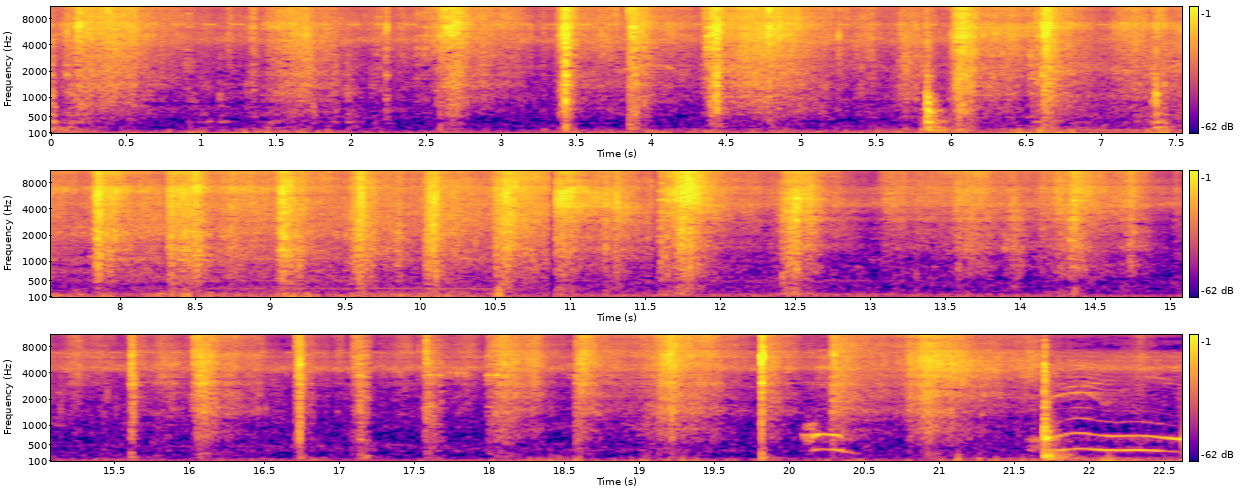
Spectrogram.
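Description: Grass and weeds being cut with a machete and pulled up by hand: repeated rustling with many short, sharp cuts and snaps.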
